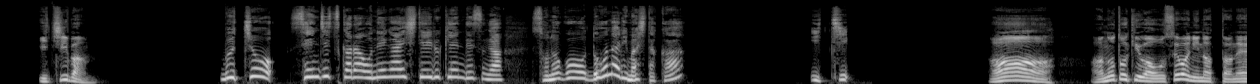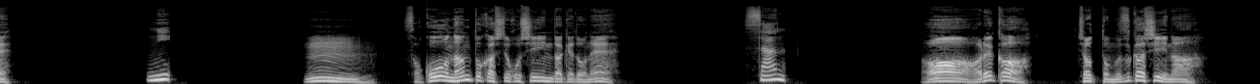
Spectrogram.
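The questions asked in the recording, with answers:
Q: 部長、先日からお願いしている件ですが、その後どうなりましたか?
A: 3: ああ、あれか。ちょっと難しいな。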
